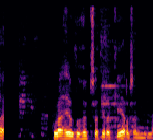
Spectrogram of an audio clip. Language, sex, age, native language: Icelandic, male, 30-39, Icelandic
